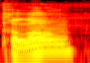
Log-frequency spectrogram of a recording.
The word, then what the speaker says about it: Cologne: That's how you pronounce it, Cologne.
